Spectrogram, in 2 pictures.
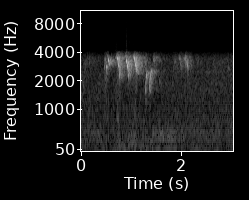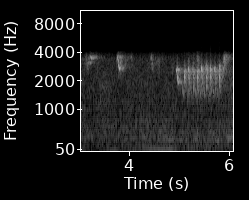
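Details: Bird song with short high chirps and trills, a quick rattling trill near the end, low-bandwidth recording.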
